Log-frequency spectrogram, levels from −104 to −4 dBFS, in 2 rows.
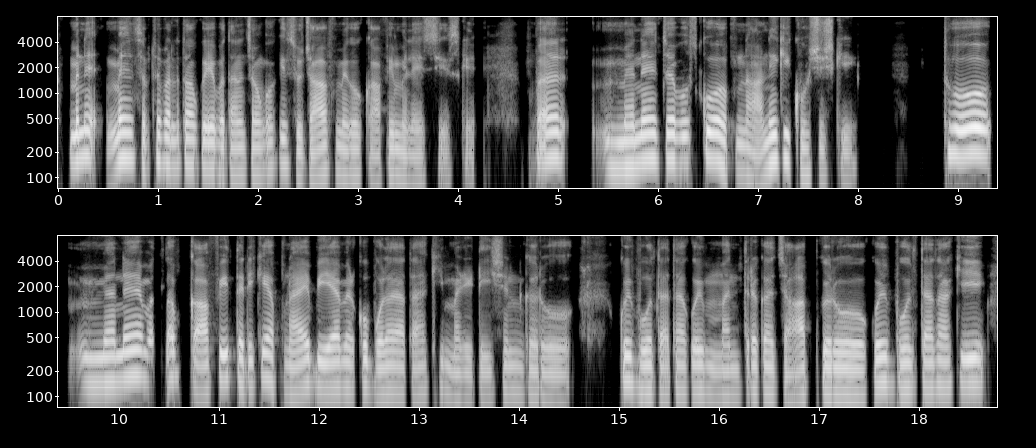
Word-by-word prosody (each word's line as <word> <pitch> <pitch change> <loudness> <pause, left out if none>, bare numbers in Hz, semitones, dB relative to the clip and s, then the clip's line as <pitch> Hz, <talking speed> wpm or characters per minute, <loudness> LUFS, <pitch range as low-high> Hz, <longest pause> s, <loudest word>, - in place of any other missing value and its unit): मैंने 165 +3 +4 0.2
मैं 170 +1 +6
सबसे 160 - -1
पहले 145 -3 +1
तो 145 - +3
आपको 135 -1 +1
ये 130 - +5
बताना 115 -2 -1
चाहूँगा 115 +3 -1
कि 145 - -2
सुझाव 110 -2 0
मेरे 110 -2 -2
को 110 - -1
काफ़ी 95 +4 -4
मिले 95 -3 -4
इस 95 - -9
चीज़ - - -8
के। - - -10 0.7
पर 175 0 +4 0.6
मैंने 150 +5 +5
जब 165 -1 +5
उसको 170 +2 +2
अपनाने 125 - +1
की 165 - +2
कोशिश 110 -2 -2
की 100 - -8 0.9
तो 195 0 +8 0.3
मैंने 150 +5 +2
मतलब 155 +2 -3
काफ़ी 120 +7 +2
तरीके 145 +3 -1
अपनाए 125 -3 0
भी 125 - +2
हैं 130 - +4
मेरे 130 -1 -1
को 135 - 0
बोला 115 +1 +1
जाता 115 -1 -2
है 115 - -7
कि 125 - -12
मेडिटेशन 100 +2 -7
करो, 95 -2 -4 0.5
कोई 150 +1 +2
बोलता 120 -1 -1
था 120 - -1
कोई 120 +1 -1
मंत्र 105 +1 -5
का 115 - 0
जाप 95 +4 -2
करो, 110 -2 +2
कोई 145 +1 +2
बोलता 125 +1 -1
था 130 0 -1
कि 140 0 +1
120 Hz, 170 wpm, -22 LUFS, 110-145 Hz, 0.9 s, तो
